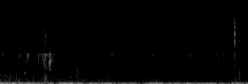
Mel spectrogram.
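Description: Faint handling noises as a rusty iron lock is moved about on rubble: a few small clicks about half a second in and light scraping, over a low steady rumble.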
